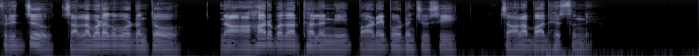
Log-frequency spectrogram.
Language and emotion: Telugu, sad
